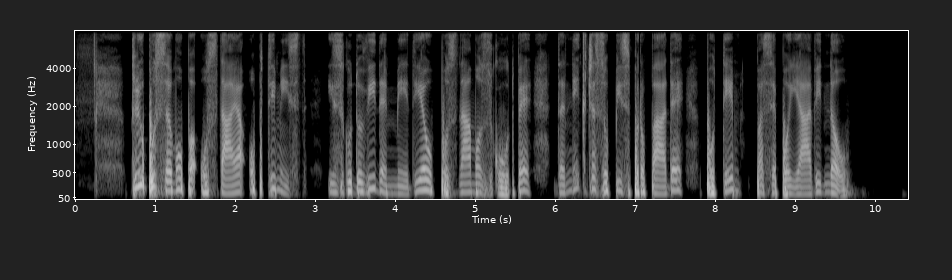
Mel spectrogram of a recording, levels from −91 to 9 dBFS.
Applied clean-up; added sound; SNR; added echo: none; none; none; none.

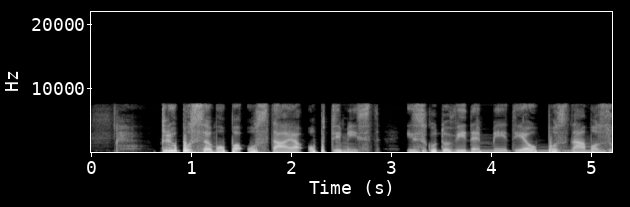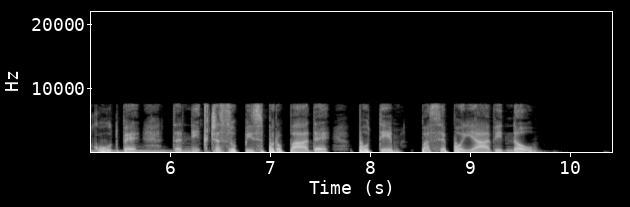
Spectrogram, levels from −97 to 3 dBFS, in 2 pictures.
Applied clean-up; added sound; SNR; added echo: neural mask model RNNoise.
